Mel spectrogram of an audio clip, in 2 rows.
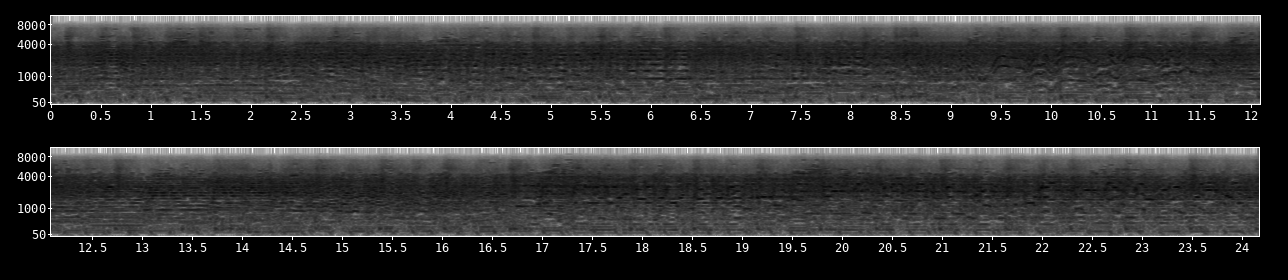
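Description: Heavy metal song from a 1986 demo recording: a loud, steady guitar-led passage of distorted electric guitars with the band. About halfway through, a lead guitar line of bending notes rises above the rhythm.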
